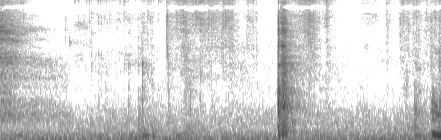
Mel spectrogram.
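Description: Bread dough for Japanese milk bread cut into pieces on a board, a quiet scene with a few soft, isolated cutting thuds, one sharper knock in the middle and another at the end.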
